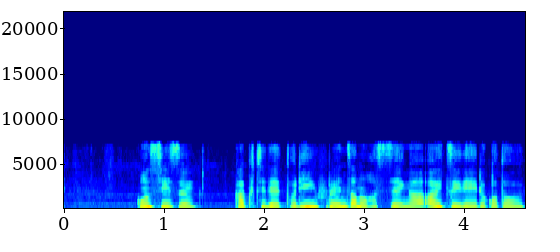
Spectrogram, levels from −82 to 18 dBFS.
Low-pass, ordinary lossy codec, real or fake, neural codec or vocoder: 7.2 kHz; none; fake; vocoder, 22.05 kHz, 80 mel bands, WaveNeXt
